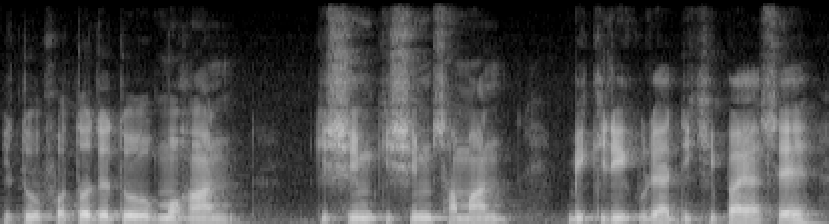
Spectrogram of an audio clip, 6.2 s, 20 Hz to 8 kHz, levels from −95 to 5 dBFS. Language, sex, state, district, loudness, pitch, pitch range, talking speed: Nagamese, male, Nagaland, Dimapur, -19 LUFS, 95 Hz, 90-100 Hz, 105 wpm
